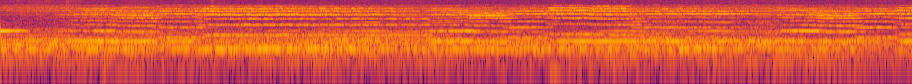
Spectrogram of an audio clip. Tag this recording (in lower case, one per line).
sad music
music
